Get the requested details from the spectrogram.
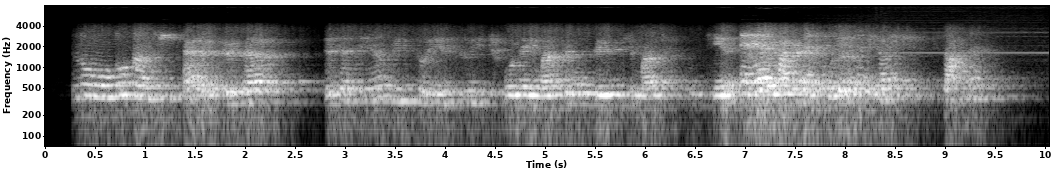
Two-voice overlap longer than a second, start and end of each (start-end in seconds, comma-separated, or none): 7.0-8.2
